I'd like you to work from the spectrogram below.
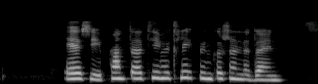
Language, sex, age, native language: Icelandic, female, 30-39, Icelandic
